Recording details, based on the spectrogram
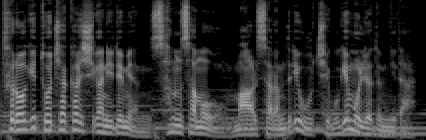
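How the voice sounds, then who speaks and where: A man narrating a documentary in a measured, informative scripted voice. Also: lowish voice, huge pitch swings, over music.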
